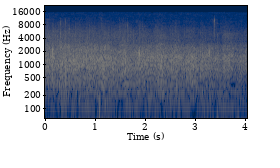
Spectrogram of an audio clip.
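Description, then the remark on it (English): An audience at a Lighthouse Writers Workshop Writers Studio event at East High claps steadily for about four seconds, a dense, even wash of many hands with no voices standing out. “Yes, let's give it a round of applause.”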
